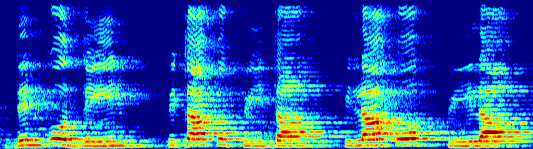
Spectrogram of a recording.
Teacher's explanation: कुछ स्थानों पर ह्रस्व स्वर को दीर्घ स्वर की भांति बोला जाता है।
